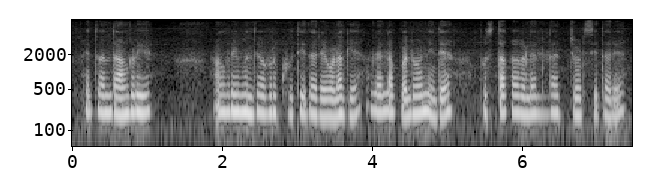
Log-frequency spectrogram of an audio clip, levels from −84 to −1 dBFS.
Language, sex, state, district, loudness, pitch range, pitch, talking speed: Kannada, female, Karnataka, Shimoga, -19 LUFS, 185-200 Hz, 195 Hz, 105 wpm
